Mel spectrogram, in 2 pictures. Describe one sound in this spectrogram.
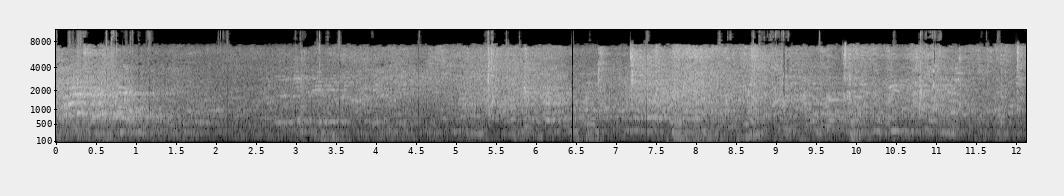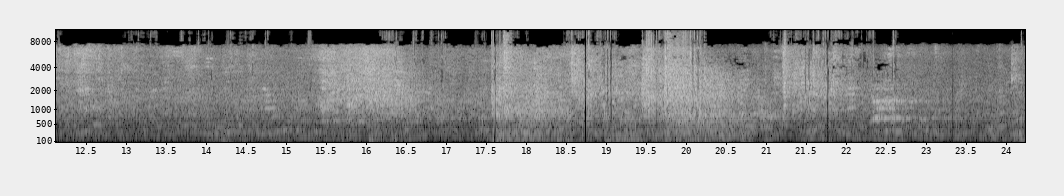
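Skates scrape and carve across the ice in a large echoing arena.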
